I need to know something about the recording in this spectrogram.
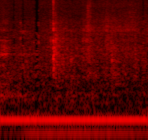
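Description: Steady low electrical hum from the room's audio system, with a couple of faint clicks about half a second and a second in.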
